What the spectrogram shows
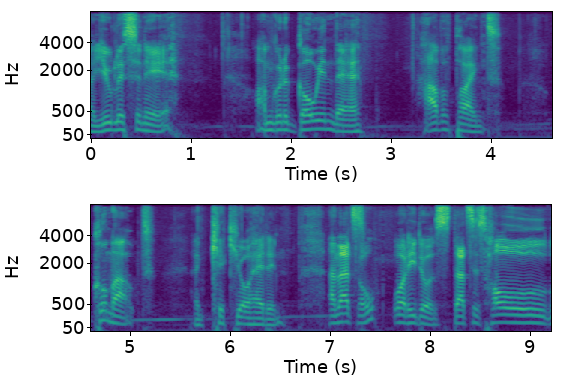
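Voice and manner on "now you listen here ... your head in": put-on real, steady Birmingham accent, held even. Describing a Peaky Blinders character, the speaker shows how he talks: steady Thomas Shelby voice. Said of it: "he's got a real steady voice".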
